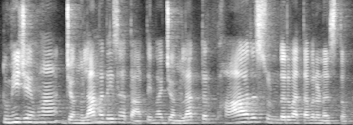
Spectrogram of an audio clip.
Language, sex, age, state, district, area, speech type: Marathi, female, 60+, Maharashtra, Pune, urban, spontaneous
